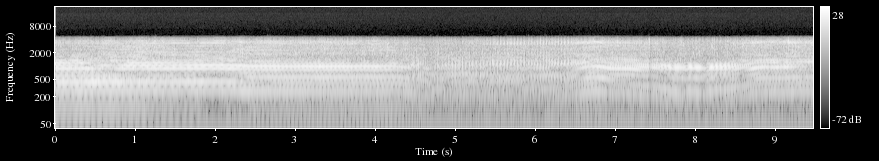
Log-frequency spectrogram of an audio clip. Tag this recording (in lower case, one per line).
speedboat
water vehicle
